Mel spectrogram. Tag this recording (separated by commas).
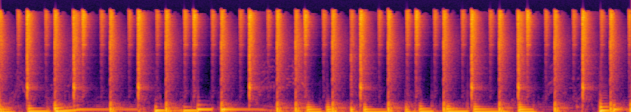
Plucked string instrument, Music, Musical instrument, Guitar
